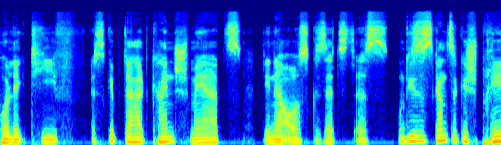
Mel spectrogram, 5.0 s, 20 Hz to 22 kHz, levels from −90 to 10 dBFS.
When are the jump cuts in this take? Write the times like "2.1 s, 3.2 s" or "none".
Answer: 2.5 s, 3.9 s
